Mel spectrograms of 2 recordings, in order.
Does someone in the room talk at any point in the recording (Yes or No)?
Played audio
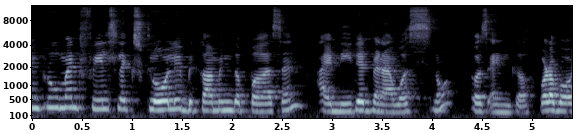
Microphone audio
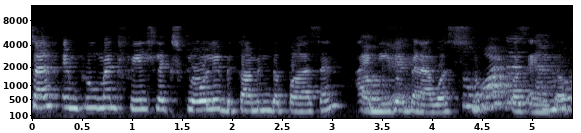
Yes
